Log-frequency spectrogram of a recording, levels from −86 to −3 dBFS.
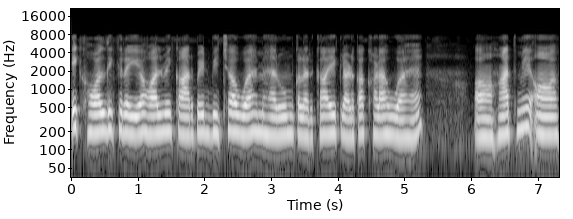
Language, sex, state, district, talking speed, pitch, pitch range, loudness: Hindi, female, Chhattisgarh, Raigarh, 195 wpm, 185 Hz, 175-195 Hz, -17 LUFS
